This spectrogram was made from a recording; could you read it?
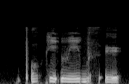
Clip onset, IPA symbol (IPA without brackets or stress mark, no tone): pʼ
